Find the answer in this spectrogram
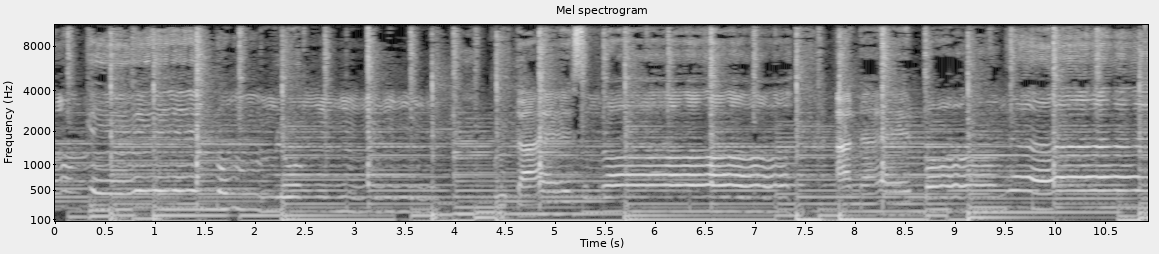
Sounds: acoustic guitar
music
plucked string instrument
musical instrument
guitar

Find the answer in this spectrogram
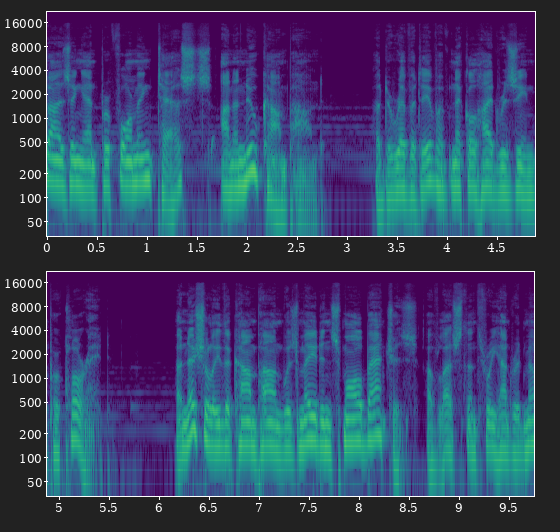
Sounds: speech

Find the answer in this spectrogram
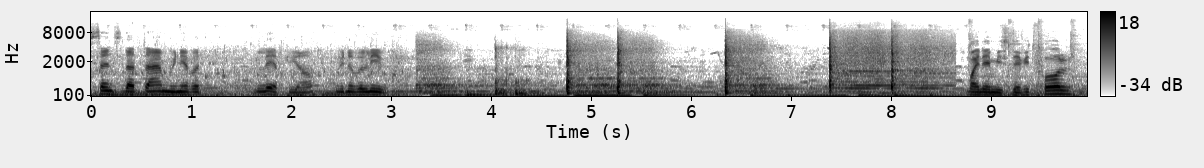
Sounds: speech
music

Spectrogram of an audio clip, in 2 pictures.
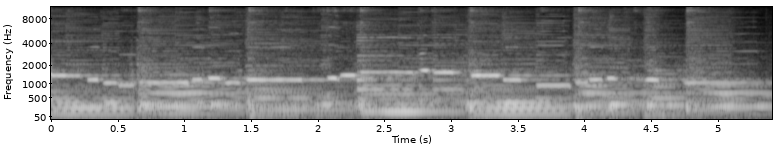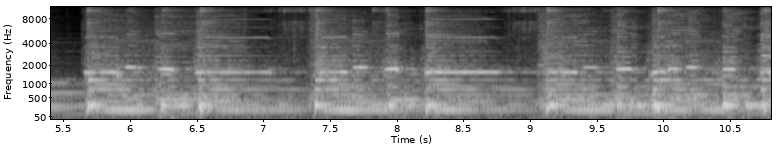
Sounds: music

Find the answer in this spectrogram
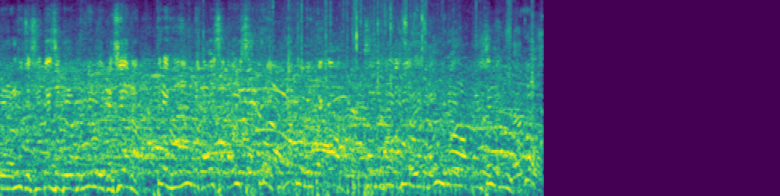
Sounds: speech

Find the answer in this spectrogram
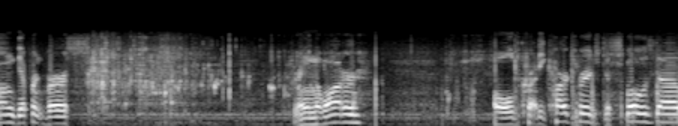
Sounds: speech
water

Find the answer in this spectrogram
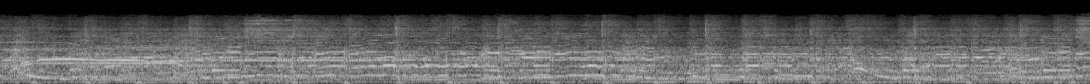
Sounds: music

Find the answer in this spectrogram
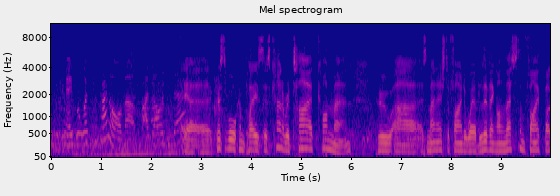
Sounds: speech

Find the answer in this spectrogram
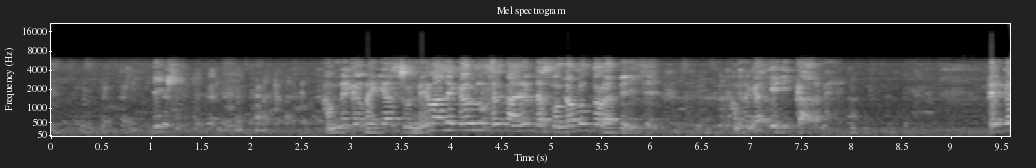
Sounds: speech

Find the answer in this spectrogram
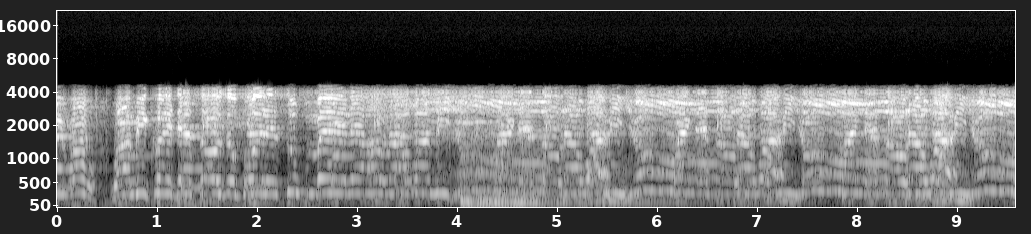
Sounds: music

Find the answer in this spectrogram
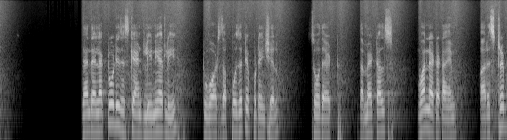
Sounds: speech

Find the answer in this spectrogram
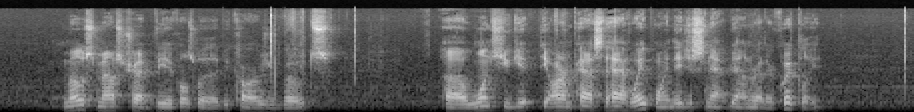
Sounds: speech

